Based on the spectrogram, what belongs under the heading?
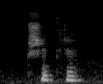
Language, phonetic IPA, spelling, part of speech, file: Polish, [ˈpʃɨkrɨ], przykry, adjective, LL-Q809 (pol)-przykry.wav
